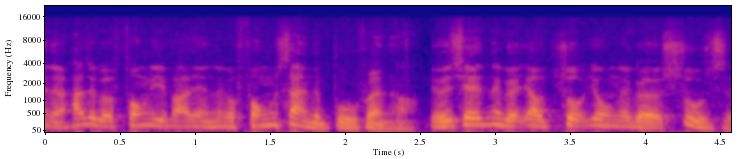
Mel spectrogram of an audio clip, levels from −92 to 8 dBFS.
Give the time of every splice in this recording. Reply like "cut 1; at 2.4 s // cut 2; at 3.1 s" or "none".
cut 1; at 2.5 s

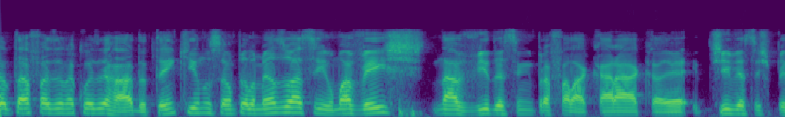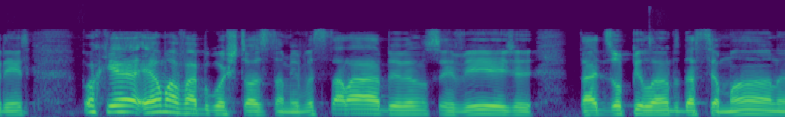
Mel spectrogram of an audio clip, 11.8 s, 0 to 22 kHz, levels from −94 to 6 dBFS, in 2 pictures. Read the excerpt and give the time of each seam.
none

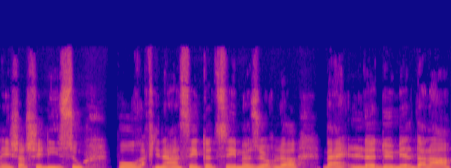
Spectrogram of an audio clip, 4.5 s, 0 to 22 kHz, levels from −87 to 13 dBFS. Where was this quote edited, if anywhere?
cut 1; at 1.5 s

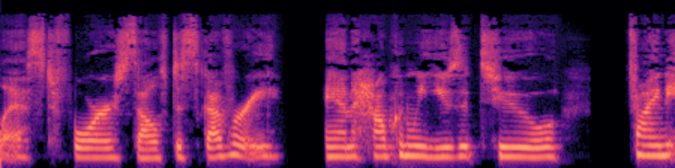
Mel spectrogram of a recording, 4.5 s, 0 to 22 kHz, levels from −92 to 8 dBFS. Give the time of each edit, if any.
cut 1; at 2.0 s

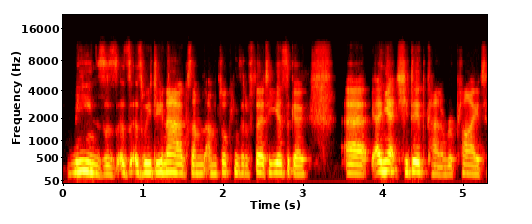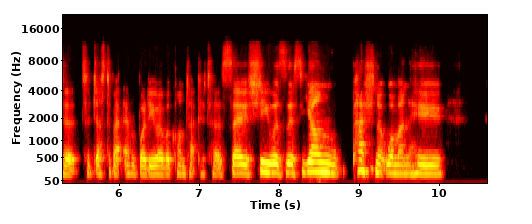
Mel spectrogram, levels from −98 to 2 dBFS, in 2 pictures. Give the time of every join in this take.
none

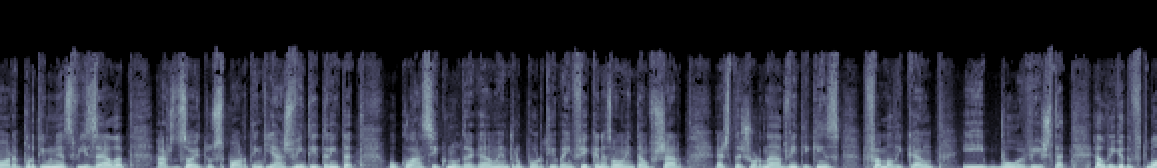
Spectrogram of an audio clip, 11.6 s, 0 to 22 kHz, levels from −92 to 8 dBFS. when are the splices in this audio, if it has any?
cut 1; at 2.6 s // cut 2; at 6.1 s // cut 3; at 7.8 s

